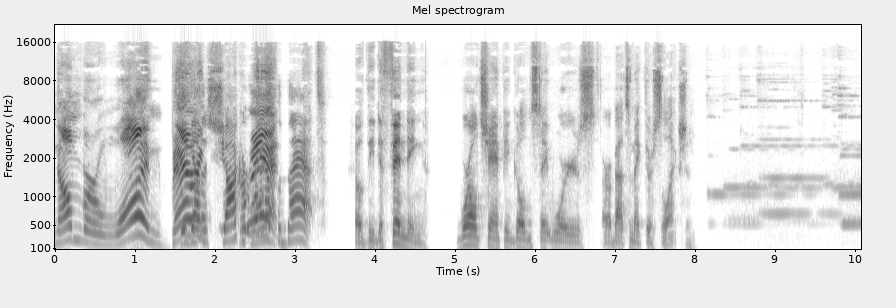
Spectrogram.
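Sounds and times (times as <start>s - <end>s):
speech: 0.0s - 8.1s
soft sustained chimes ringing: 8.2s - 10.0s.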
